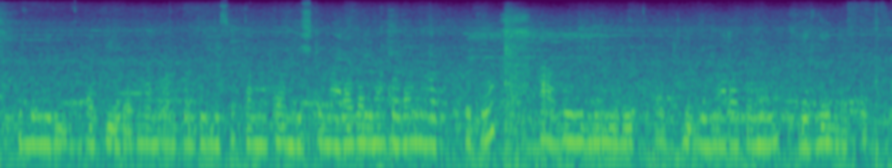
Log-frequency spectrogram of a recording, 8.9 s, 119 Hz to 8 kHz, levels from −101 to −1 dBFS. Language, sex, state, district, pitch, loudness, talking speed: Kannada, female, Karnataka, Dakshina Kannada, 115 Hz, -28 LUFS, 55 wpm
